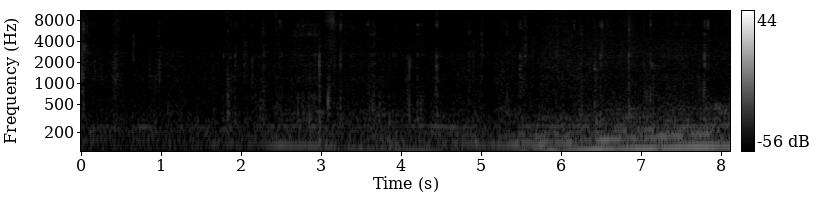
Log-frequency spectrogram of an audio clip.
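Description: Chewing a mouthful of a Subway sub bite (a small filled bread roll), with soft mouth clicks. About six seconds in, a low rumble swells up and eases off near the end.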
